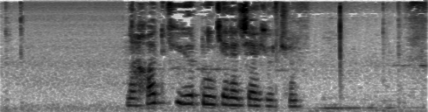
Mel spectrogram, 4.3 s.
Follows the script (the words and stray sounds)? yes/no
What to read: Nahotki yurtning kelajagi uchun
yes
